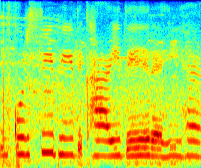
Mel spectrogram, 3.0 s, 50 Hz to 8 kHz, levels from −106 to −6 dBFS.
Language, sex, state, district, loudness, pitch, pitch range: Hindi, female, Bihar, Kaimur, -16 LUFS, 265 Hz, 245-290 Hz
